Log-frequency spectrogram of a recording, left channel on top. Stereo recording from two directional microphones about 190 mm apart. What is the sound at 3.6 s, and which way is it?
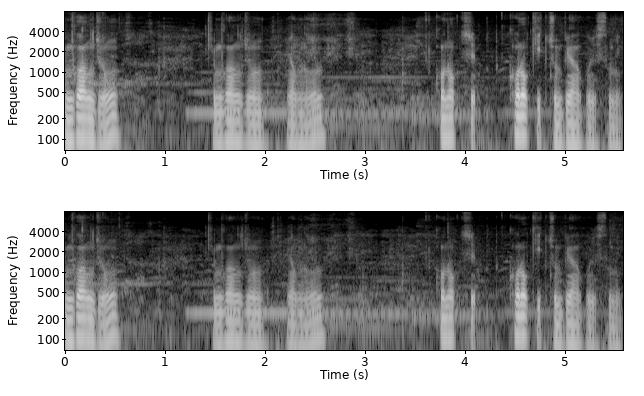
Speech, 5° right (ahead or behind).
